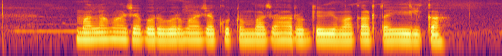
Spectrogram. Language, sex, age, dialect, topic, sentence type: Marathi, male, 18-24, Standard Marathi, banking, question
